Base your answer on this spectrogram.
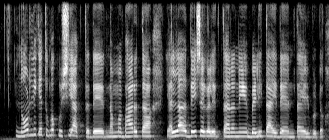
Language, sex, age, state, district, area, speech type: Kannada, female, 18-30, Karnataka, Tumkur, rural, spontaneous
